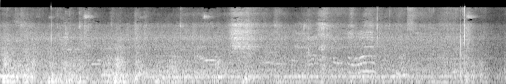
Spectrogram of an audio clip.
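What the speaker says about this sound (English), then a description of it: "We are on the train." A steady rumble of a moving passenger train approaching Rancho Cucamonga station, with a constant low drone and faint rattling; people talk throughout over the rolling noise.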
